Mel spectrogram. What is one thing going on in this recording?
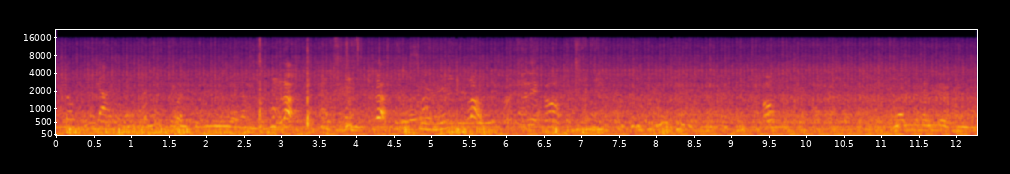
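Several young men shout and talk excitedly nearby, outdoors.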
